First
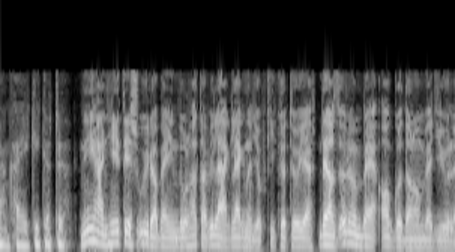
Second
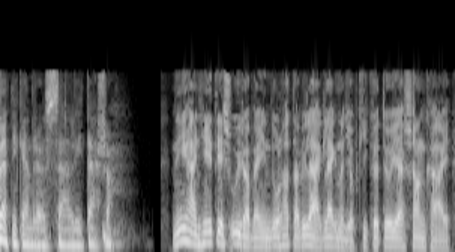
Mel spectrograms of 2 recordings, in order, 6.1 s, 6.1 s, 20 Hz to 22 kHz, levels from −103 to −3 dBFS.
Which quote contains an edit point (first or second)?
first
